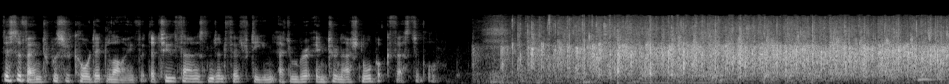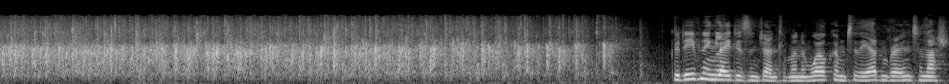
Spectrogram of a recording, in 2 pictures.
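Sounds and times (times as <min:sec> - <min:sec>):
speech: 0:00.0 - 0:05.2, 0:16.2 - 0:18.9
audience applause at the 2015 Edinburgh International Book Festival: 0:04.7 - 0:16.0.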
